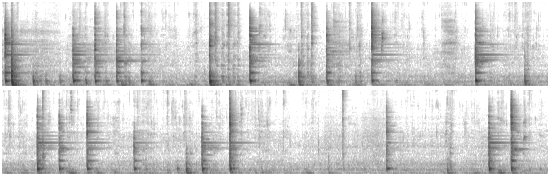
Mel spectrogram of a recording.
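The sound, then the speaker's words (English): Spoon stirring food in an Instant Pot on sauté mode, with oil added to the non-stick pot. Many irregular scraping clicks and knocks come at an uneven rhythm, moderately loud, with no talking. “you wouldn't really walk away from your Instant Pot while it's in sauté mode, because you would be stirring.”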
